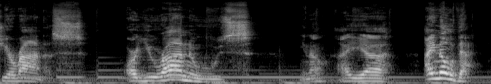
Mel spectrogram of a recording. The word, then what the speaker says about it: Uranus: And Pilgrim's Progress put a comment up and was like, you're not going to talk about Uranus?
